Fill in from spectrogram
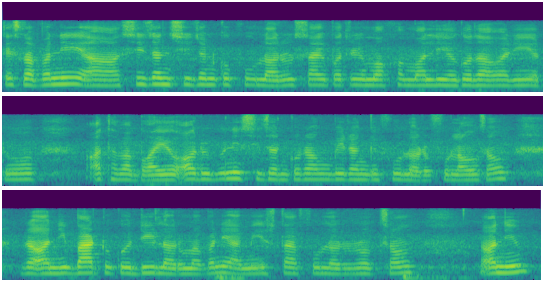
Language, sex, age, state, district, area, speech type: Nepali, female, 18-30, West Bengal, Kalimpong, rural, spontaneous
